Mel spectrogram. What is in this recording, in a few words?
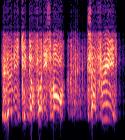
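damaged water, mood high, French; War Thunder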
